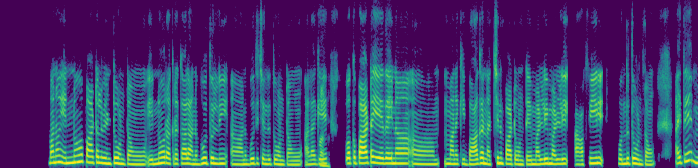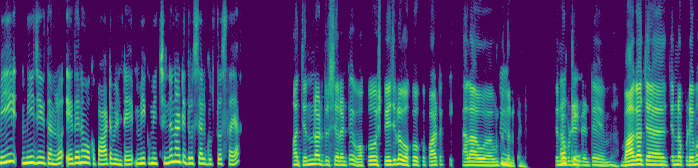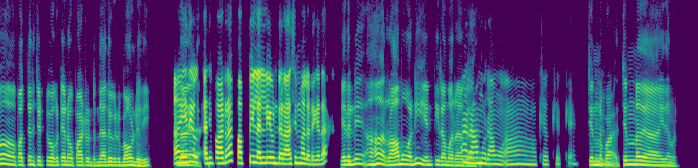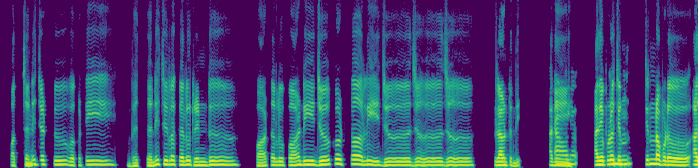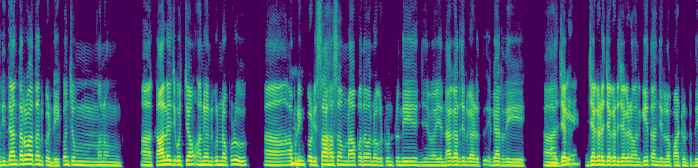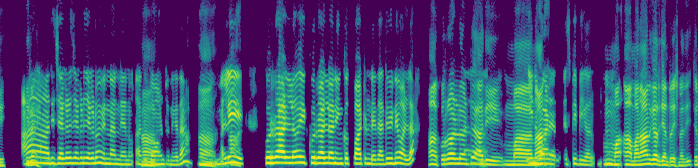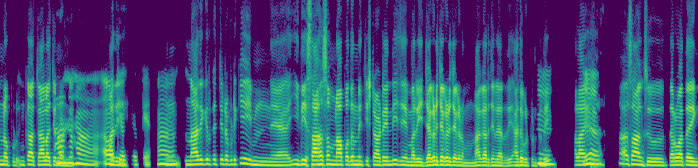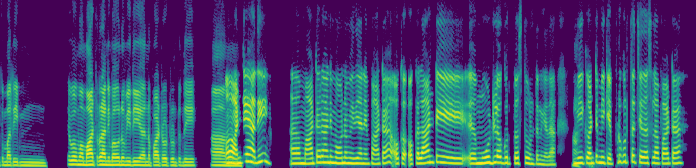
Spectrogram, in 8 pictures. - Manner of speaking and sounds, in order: in English: "ఫీల్"; other background noise; in English: "స్టేజ్‌లో"; other noise; singing: "పచ్చని చెట్టు ఒకటి, వెచ్చని చిలకలు … జో జో జో"; "అలాగే" said as "అలాయా"; in English: "సాంగ్స్"; in English: "మూడ్‌లో"
- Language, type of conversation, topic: Telugu, podcast, ఒక పాట వింటే మీ చిన్నప్పటి జ్ఞాపకాలు గుర్తుకు వస్తాయా?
